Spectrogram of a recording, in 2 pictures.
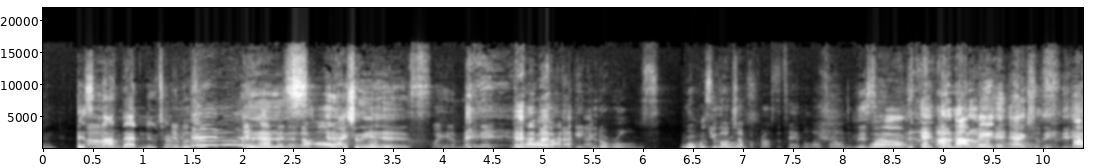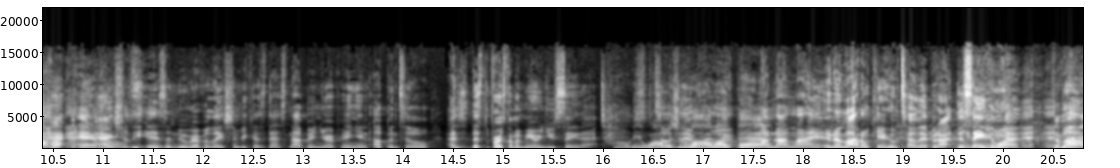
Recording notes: This special episode was recorded in front of a live audience, marking an exciting milestone for our podcast.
